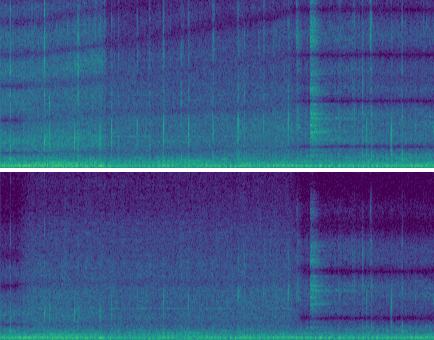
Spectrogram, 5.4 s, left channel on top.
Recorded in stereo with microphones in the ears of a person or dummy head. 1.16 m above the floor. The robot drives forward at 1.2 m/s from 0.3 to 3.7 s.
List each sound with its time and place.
0.0 s a motorcycle: 70° left (ahead or behind); by 5.4 s 45° left (ahead or behind)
